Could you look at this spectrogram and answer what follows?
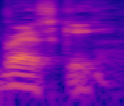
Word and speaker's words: Brzeski: 300 run of them so you pronounced Brisky yeah that's what I was saying but in any case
